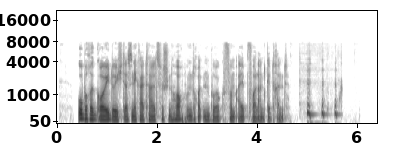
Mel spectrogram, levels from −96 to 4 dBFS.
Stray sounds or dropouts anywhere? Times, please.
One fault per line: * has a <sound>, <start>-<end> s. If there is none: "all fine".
* has a laugh, 4.8-5.7 s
